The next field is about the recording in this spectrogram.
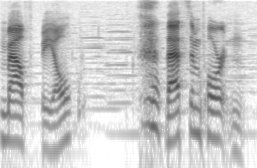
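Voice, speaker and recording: A woman's voice: sits low, slow, bright, forceful tone, soft background music. A woman livestreaming a game with casual, joking, slangy commentary addressed to her viewers.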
